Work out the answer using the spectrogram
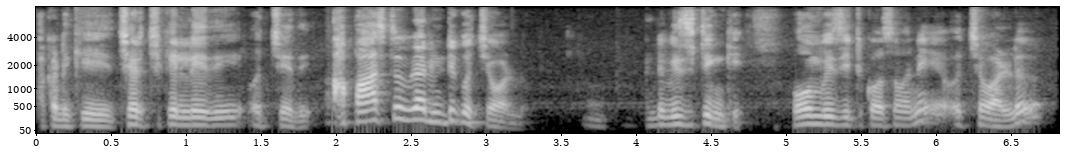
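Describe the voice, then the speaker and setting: A man's voice: mid-range voice, big pitch swings, fast talker. A man giving a personal testimony in an interview, telling his story earnestly and acting out the lines of the people in it. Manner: earnest storytelling, acts out quoted dialogue. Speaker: testimony guest.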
